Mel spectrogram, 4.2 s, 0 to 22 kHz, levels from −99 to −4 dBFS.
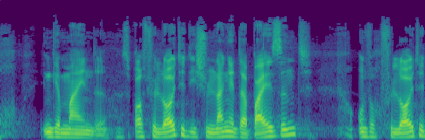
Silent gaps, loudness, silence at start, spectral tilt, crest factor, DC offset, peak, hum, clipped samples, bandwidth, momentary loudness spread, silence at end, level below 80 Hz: none; -25 LUFS; 0 s; -5 dB/octave; 22 dB; under 0.1%; -4 dBFS; none; under 0.1%; 13 kHz; 11 LU; 0 s; -64 dBFS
